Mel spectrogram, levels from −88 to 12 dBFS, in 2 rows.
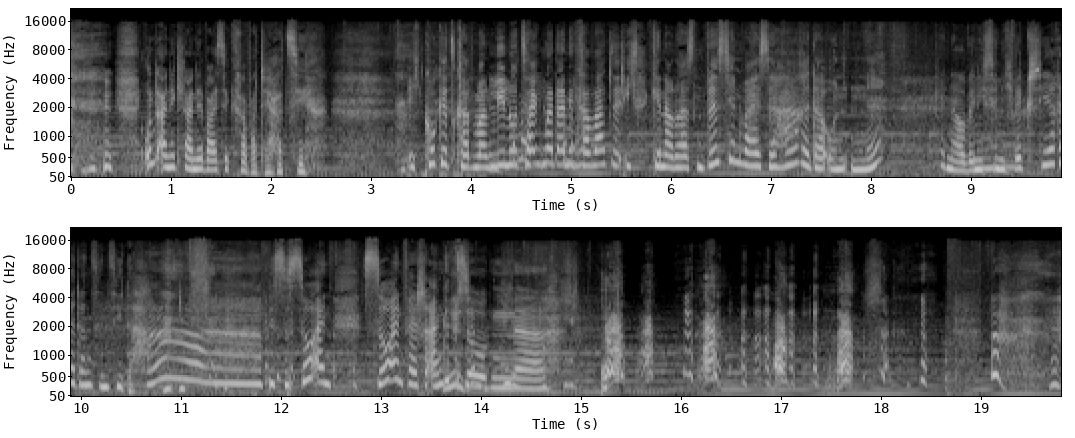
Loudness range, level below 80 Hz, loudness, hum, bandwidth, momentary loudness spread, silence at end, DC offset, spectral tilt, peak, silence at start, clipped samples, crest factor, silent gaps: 4 LU; -58 dBFS; -20 LUFS; none; 16.5 kHz; 14 LU; 0 s; under 0.1%; -4.5 dB/octave; -4 dBFS; 0 s; under 0.1%; 16 dB; none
